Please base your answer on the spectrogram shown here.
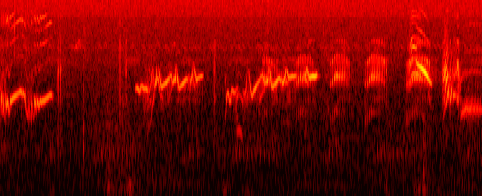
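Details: Sooty Chat in Masai Mara giving a varied run of short, warbled and scratchy whistled phrases, high-pitched and irregular, with faint background noise.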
